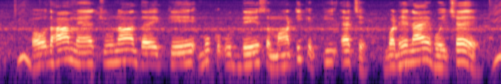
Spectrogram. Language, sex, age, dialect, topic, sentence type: Maithili, male, 46-50, Eastern / Thethi, agriculture, statement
